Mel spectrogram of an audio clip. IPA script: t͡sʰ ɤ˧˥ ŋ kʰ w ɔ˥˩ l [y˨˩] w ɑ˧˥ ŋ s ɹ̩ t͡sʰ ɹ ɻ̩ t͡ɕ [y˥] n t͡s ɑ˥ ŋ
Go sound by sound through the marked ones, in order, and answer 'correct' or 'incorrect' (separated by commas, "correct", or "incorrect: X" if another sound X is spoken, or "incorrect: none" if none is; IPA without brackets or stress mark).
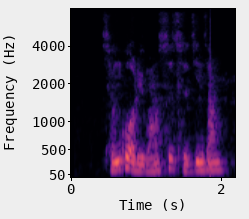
correct, incorrect: i˥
